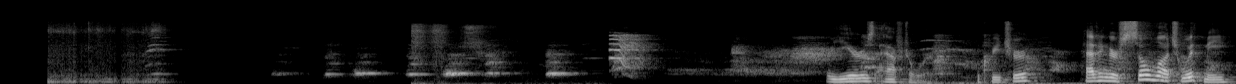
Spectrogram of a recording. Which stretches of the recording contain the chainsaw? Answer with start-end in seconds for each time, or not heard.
not heard.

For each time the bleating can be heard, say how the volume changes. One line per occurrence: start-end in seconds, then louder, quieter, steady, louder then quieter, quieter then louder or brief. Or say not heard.
not heard.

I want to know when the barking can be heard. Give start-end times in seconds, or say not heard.
2.7-12.2.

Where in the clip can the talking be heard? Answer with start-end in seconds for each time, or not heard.
8.2-12.3.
